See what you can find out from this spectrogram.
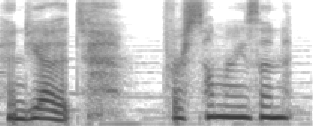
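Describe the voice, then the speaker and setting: An actress playing a composed young female knight in a video game, speaking formally and with measured, earnest storytelling. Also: sits high, steady tone, dark tone, slightly rough, full character voice. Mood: pensive, concerned. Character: composed, dutiful young knight woman recounting lore. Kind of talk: scripted video game dialogue. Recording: game music behind the voice.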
